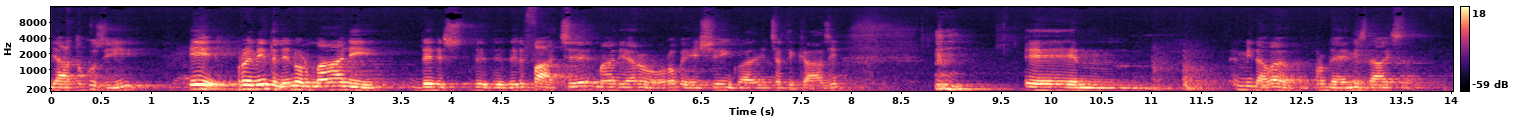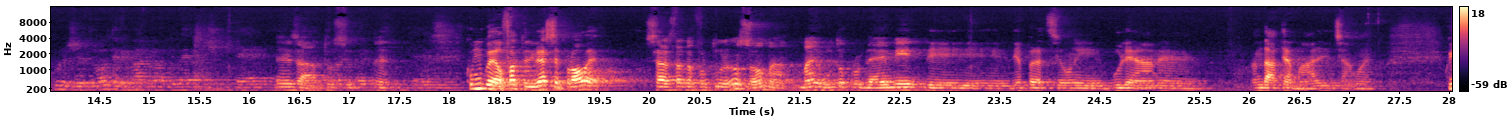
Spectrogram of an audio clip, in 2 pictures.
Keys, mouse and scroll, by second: 13.9-27.3 middle drag, 13.9-14.5 scroll down 1, 14.7-15.9 scroll up 1, 22.8-23.3 scroll down 1, 24.0 scroll up 1, 27.3 click.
